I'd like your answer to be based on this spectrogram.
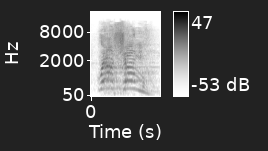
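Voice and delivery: high, loud charge command; screamed rallying cry. Retold or imitated. Snapped passenger urges the bus to attack, screaming. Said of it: "He screamed out".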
